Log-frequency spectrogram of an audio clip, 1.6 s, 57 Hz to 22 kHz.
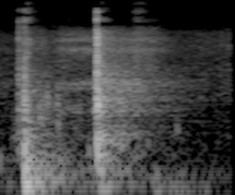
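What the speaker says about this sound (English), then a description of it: "I've now got the key, so I will just open the door" Two sharp mechanical clunks about half a second apart from a BMW 420i M Sport door being unlocked with the key, close and fairly loud, each with a short fading tail, with no talking.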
